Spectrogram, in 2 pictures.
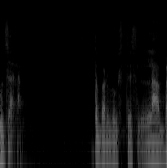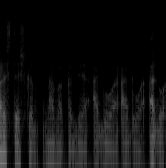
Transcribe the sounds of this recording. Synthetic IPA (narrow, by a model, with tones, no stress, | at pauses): u˦d͡za̰˨la˨ | da˦ba˨ɾbu˦ɡste˦sla˨ba˦ɾste˦ʃka˨nna˦ba˨ka˨bi˦ja̰˨a̰˦˨ɗu˨wa˨ʔa̰˦ɗu˨wa̰˨a˦ɗu˨wa̰˨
